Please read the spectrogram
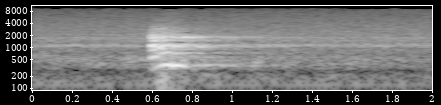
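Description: A pause in a man's sermon: one drawn-out spoken word, 'and', about half a second in, over the steady hiss of an old recording.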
